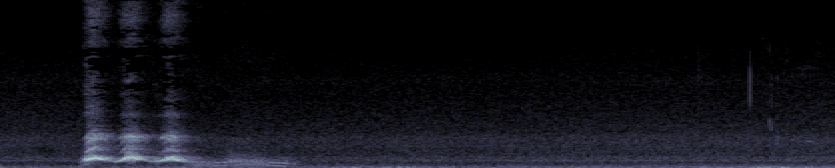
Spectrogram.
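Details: A four-year-old female West Highland White Terrier throwing a tantrum indoors after her torn favourite toy is put out of reach: three quick harsh yapping barks trailing into a grumbling whine, then a woman's voice.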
